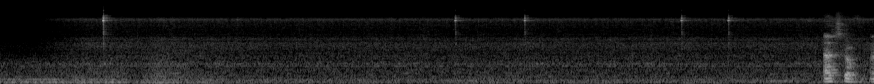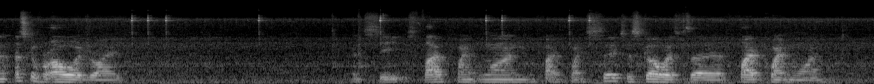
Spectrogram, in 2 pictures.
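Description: Short menu clicks come from a video game on a television.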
